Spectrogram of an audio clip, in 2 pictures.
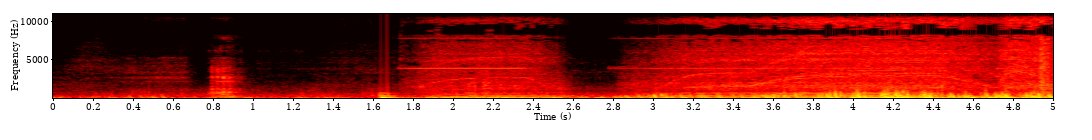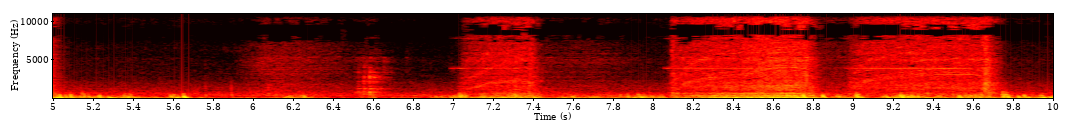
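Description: Berkshire-Hampshire cross pigs lying asleep and grunting. The rough, noisy grunts come in two long stretches, one from about two seconds in and one near the end.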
